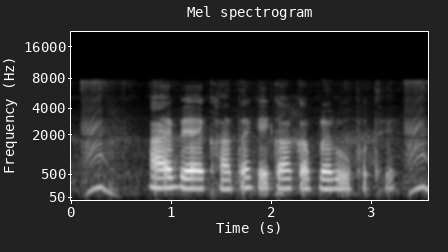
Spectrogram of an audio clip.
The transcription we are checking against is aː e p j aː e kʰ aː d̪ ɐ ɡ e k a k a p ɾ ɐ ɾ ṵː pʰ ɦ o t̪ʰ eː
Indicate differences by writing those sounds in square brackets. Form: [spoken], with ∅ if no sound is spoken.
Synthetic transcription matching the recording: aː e [b] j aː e kʰ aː [t̪] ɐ [k] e k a k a p ɾ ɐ ɾ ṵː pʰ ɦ o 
